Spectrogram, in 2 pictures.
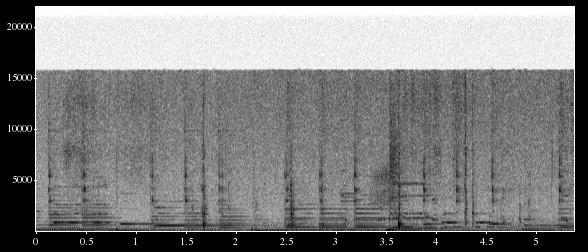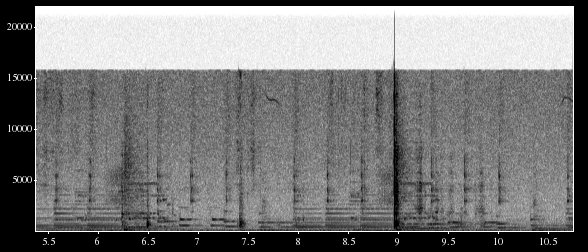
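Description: Gentle background music with held notes, over which a few light clicks and one sharp knock near the end come from small toy figures and wooden toy vehicles being handled and set down.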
